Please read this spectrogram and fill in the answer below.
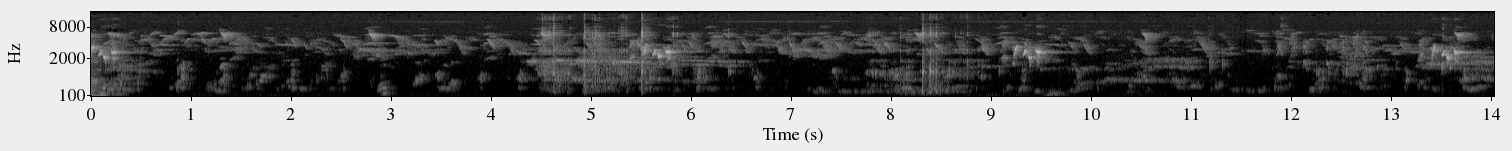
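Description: Birds chirping and calling in the background: many short, high calls throughout, with a few louder calls scattered through.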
